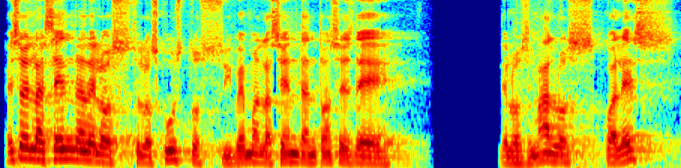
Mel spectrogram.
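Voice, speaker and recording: A man's voice: medium pitch, a little slow. A man, a deacon giving a sermon, hesitant, with restarts and rhetorical questions. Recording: long reverb of a hall.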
